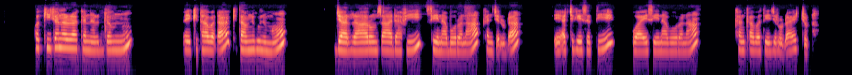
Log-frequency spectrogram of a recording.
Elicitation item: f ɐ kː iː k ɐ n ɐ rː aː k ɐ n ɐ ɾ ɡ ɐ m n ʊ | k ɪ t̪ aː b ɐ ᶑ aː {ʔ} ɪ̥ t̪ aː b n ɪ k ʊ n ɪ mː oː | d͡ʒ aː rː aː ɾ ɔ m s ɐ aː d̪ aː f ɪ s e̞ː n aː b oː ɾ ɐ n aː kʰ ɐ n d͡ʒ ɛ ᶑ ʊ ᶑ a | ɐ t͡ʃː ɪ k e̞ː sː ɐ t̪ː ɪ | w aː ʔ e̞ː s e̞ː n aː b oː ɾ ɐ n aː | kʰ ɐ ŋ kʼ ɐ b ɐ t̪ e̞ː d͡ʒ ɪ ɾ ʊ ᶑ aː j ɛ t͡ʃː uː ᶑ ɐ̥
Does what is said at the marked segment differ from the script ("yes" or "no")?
yes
